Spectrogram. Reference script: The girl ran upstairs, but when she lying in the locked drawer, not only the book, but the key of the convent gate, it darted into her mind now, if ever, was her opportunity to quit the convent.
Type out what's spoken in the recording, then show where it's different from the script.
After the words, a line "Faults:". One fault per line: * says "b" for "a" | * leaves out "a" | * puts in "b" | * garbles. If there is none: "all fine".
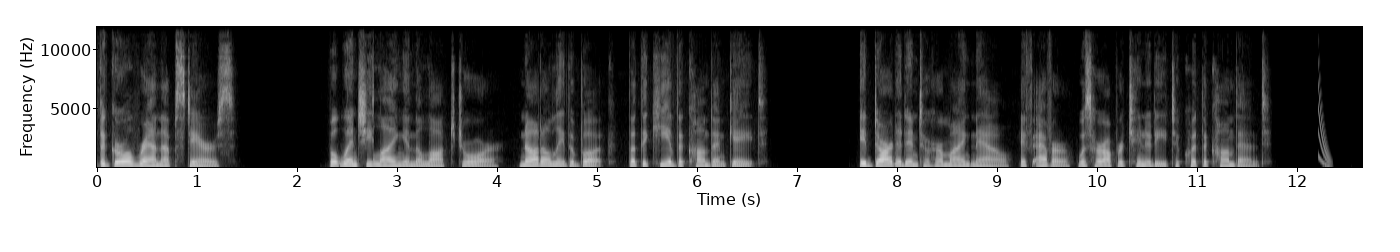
The girl ran upstairs, but when she lying in the locked drawer, not only the book, but the key of the convent gate, it darted into her mind now, if ever, was her opportunity to quit the convent.
Faults:
all fine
